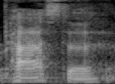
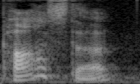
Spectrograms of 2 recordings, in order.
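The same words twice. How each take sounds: First: It is said with an Ontario pronunciation. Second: It is said with a non-Ontario pronunciation.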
